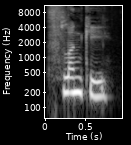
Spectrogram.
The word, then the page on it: flunky: American English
